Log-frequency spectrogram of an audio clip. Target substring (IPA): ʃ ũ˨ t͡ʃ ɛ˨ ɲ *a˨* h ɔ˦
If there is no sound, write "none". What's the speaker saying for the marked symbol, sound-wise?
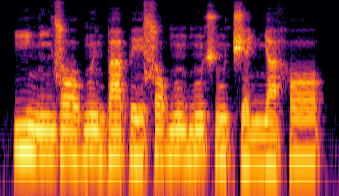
a˨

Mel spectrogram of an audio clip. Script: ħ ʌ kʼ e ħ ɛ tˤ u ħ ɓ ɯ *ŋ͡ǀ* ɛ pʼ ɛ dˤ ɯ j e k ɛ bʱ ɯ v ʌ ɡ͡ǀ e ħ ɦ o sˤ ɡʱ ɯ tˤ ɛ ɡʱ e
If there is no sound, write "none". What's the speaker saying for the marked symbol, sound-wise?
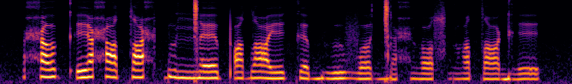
ŋ͡ǀ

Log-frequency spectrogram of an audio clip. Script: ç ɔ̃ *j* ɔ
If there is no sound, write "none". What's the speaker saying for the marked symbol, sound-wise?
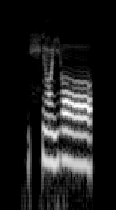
j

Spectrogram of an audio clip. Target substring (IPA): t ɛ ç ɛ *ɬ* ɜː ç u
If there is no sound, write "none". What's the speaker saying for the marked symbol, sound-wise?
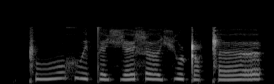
ɬ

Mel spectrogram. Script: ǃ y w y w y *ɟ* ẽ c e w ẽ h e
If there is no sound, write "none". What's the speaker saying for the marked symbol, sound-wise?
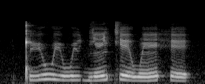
ɟ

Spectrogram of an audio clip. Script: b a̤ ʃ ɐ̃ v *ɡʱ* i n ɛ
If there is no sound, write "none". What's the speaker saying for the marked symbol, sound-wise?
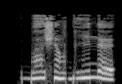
ɡʱ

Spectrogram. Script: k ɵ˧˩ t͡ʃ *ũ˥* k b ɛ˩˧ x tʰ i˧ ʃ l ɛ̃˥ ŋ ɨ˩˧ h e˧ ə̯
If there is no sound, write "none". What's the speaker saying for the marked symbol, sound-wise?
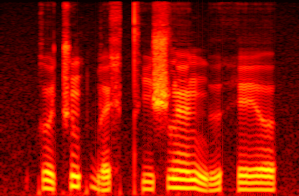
ũ˥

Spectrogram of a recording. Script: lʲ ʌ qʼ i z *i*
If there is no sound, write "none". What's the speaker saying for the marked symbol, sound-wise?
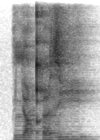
i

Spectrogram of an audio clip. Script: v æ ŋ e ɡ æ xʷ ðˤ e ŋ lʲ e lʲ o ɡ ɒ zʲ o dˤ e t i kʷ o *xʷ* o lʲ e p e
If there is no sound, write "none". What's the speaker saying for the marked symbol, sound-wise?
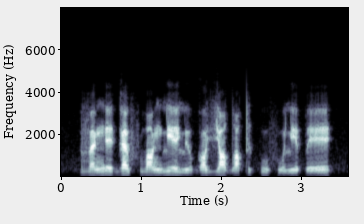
xʷ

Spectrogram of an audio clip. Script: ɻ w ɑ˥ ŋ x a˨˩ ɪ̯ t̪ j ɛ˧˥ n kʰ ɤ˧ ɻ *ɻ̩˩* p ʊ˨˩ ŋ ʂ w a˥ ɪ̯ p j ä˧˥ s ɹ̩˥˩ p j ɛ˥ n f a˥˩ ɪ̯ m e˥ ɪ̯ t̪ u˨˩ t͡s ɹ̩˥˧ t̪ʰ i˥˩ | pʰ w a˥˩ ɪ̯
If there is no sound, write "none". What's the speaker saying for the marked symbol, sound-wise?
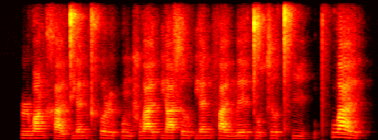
ɻ̩˩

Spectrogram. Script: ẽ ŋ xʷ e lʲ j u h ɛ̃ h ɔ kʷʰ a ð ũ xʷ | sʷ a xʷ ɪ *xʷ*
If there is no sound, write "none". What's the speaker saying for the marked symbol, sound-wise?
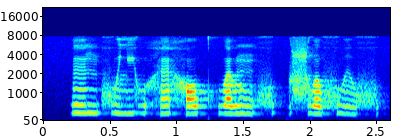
xʷ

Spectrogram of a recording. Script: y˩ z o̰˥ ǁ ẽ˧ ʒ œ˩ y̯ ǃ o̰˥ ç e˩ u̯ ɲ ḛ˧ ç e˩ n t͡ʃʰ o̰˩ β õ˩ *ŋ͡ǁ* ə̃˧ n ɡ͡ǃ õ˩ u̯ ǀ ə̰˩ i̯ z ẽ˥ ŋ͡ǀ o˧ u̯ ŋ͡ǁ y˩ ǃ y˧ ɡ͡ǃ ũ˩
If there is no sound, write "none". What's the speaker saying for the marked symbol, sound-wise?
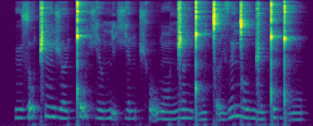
ŋ͡ǁ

